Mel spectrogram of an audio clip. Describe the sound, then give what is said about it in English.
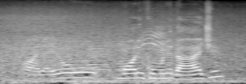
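A steady wash of beach surf at Leblon beach fills the background while voices call out in drawn-out, sing-song tones over it. “… is one of hundreds of beach vendors who make a living catering for the bathers' comfort here at the Leblon beach”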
